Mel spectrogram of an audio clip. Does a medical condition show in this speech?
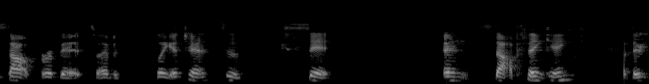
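No.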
